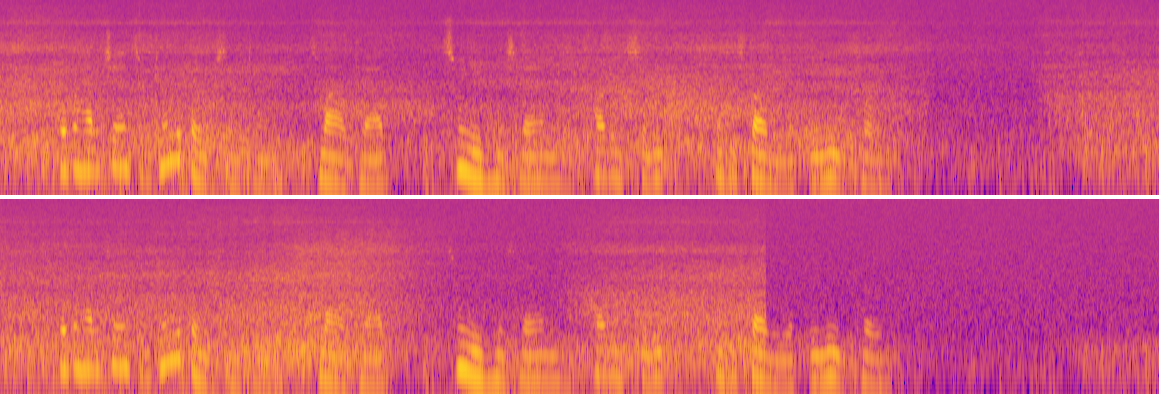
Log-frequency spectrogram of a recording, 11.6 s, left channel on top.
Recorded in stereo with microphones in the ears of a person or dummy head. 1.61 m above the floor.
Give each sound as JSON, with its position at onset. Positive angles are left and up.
{"t": 0.6, "sound": "a man speaking", "side_deg": 45}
